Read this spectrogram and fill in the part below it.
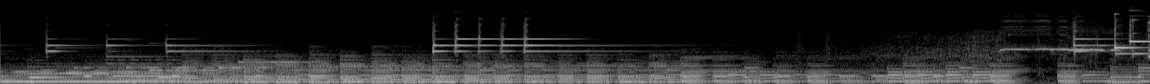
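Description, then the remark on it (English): A toy trolley passes in front of the castle in the Neighborhood of Make-Believe with bright, high whistle toots, short repeated tones and a longer rising one, over steady, gentle instrumental music throughout. No one speaks. “So let's make believe more about that now as the trolley goes in front of the castle in the neighborhood of make believe.”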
